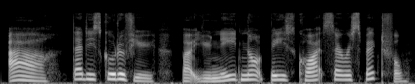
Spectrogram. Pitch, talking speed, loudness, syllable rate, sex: 190 Hz, 200 wpm, -18 LUFS, 4.9 syllables/s, female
